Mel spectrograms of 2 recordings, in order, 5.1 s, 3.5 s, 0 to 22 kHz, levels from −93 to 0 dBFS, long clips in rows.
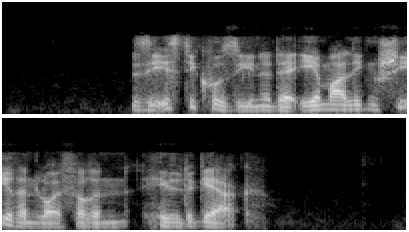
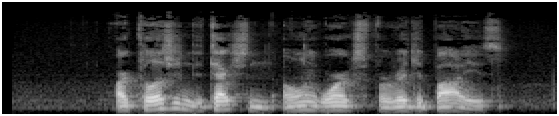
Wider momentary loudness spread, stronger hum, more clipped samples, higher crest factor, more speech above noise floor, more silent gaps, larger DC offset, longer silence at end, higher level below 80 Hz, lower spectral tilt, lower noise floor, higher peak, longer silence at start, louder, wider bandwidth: about the same, 10 LU vs 8 LU; neither; neither; about the same, 22 dB vs 20 dB; first, 54 dB vs 39 dB; neither; neither; first, 0.95 s vs 0.35 s; first, -58 dBFS vs -72 dBFS; second, -3.5 dB/octave vs -6 dB/octave; first, -76 dBFS vs -61 dBFS; about the same, -2 dBFS vs -4 dBFS; about the same, 0.8 s vs 0.7 s; about the same, -21 LUFS vs -23 LUFS; second, 7.6 kHz vs 14.5 kHz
